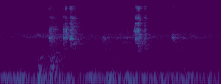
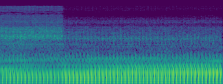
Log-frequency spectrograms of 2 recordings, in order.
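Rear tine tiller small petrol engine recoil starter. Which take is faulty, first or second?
first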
